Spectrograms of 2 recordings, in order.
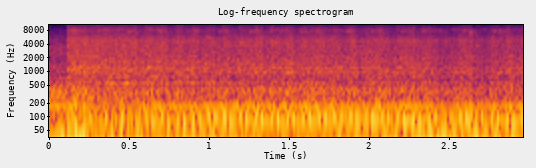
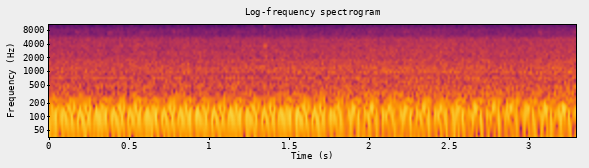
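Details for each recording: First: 2006–2007 Jeep Grand Cherokee 4.7 V8 idling with engine light: rough lopey exhaust beat with uneven pulses, a dead miss; codes P0304 and O2 sensor 1 circuit high, live data shows cylinder 4 misfiring, new coil already fitted. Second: 2006–07 Jeep Grand Cherokee 4.7 V8 restarted after repair, previously misfiring with a badly fouled plug: low, steady, even idle with no stumbles or knocks while warming up; running smoothly, a few misfire counts seen.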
